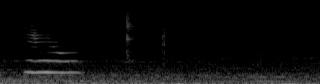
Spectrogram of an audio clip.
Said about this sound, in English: There's a cat. A kitten. Help me. That ain't no kitten that I know.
